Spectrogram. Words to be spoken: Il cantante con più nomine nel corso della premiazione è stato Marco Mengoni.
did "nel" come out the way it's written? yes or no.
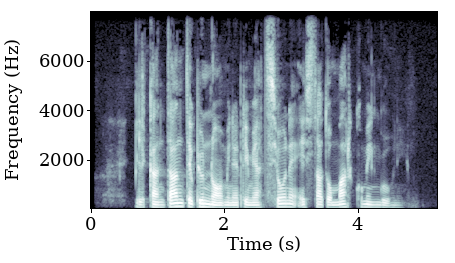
no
